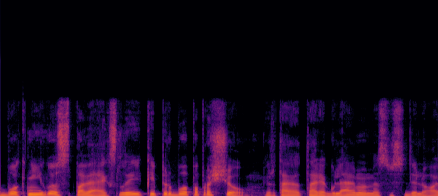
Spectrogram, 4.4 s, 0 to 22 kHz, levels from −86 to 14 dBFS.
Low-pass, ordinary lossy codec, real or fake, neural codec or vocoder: 10.8 kHz; AAC, 96 kbps; real; none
